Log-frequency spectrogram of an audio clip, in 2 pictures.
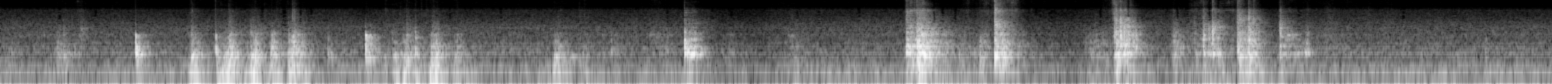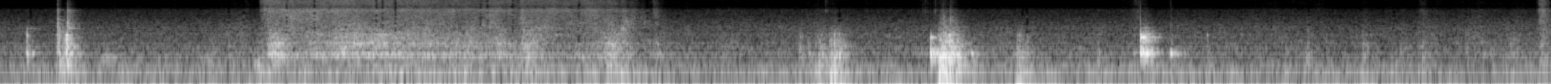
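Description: Food-prep clatter on a wooden cutting board: a kitchen knife and hands knocking on the board, and bowls and plastic containers being handled, in scattered sharp knocks and clicks. A steady hiss lasts about four seconds in the middle.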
